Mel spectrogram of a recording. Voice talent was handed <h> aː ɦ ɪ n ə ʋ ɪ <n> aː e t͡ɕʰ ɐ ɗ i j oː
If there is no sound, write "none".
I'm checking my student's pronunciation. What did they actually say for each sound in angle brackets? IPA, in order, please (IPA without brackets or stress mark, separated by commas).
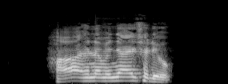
h, ɲ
